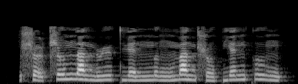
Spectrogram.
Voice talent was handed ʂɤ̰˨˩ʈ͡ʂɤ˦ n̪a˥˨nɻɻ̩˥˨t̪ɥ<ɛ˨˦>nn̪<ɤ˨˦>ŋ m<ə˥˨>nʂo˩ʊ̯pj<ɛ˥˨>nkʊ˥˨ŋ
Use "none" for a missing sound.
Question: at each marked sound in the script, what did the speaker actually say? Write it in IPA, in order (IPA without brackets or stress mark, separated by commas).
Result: ɛ˨˦, ɤ˨˦, a˥˨, ɛ˦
